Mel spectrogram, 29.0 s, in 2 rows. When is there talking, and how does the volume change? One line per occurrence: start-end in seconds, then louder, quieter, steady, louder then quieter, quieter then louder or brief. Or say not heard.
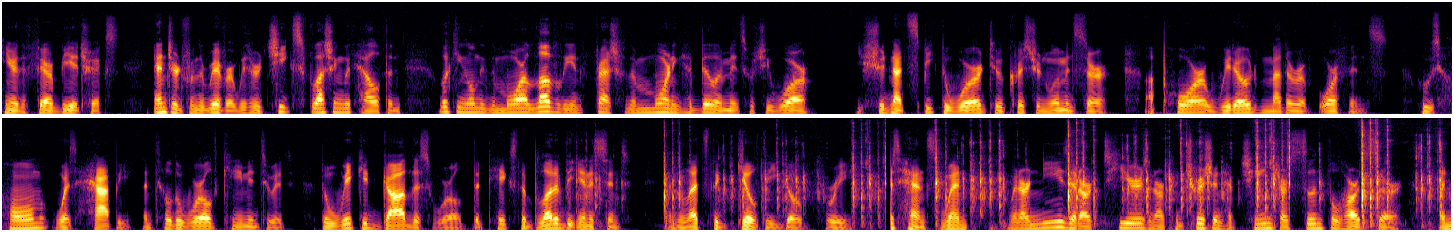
0.0-28.9 steady.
